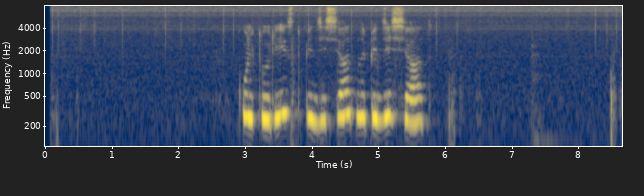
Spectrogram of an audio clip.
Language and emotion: Russian, sad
